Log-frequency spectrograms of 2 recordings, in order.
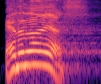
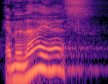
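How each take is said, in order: First: Much higher, much louder divine call; booming call of God. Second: Higher, louder call of the name. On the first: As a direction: boom the name like God from heaven. God calling the name again. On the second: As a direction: call out across a distance. God calling out his name. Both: Acted.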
